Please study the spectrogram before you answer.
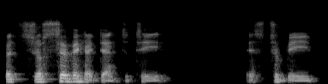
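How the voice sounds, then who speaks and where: A man's voice: sits low, measured pace. A man with a Welsh accent hosting a conversational political interview, talking emphatically and at length in piled-up clauses. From Wales. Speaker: radio interview host. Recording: dull, muffled lo-fi audio.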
